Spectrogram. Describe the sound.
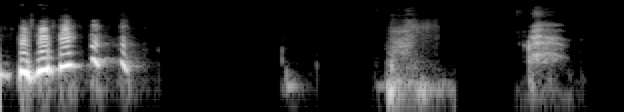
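A short burst of voiced sound, then quiet, followed by a low gulp of cola and a breathy exhale afterward.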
